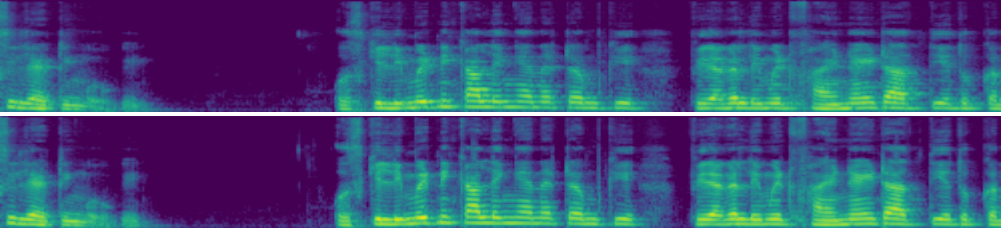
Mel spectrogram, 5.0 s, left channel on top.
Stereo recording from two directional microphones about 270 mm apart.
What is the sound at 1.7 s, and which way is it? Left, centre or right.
Speech, right.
